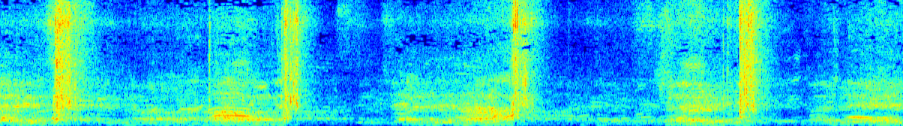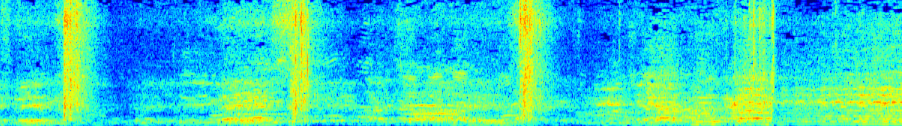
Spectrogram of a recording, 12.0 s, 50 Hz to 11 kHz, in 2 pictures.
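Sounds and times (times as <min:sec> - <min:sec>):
men chanting in unison: 0:00.0 - 0:12.0
hands slapping chests: 0:00.3 - 0:00.7, 0:01.4 - 0:02.2, 0:03.3 - 0:03.8, 0:04.8 - 0:05.2, 0:06.4 - 0:06.8, 0:07.9 - 0:08.2, 0:09.4 - 0:09.8, 0:11.0 - 0:11.2.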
